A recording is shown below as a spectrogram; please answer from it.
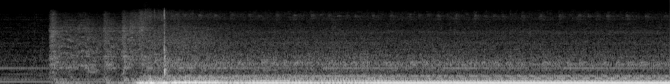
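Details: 2005 Chevrolet SSR with 6.0L LS2 V8, automatic, 175,000 miles: quick crank, catches cleanly, flares up then settles into a smooth, even idle with no knocks or misses; runs and drives.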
